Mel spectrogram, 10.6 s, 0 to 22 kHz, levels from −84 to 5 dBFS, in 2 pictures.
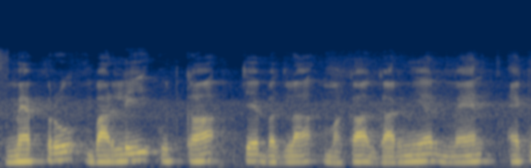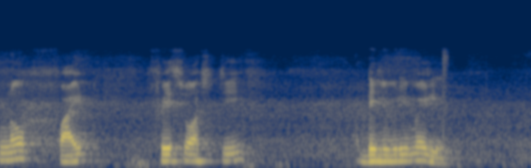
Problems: constant background noise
